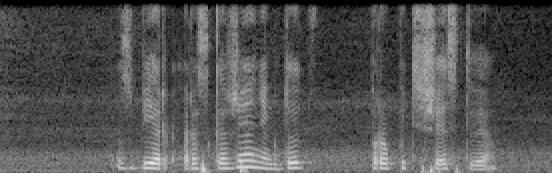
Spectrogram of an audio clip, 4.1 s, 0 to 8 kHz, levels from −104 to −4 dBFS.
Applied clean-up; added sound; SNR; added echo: none; none; none; none.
